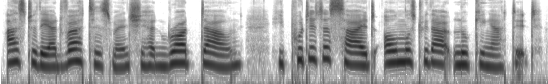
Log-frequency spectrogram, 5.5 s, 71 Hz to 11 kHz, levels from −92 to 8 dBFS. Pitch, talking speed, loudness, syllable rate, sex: 240 Hz, 185 wpm, -16 LUFS, 5.3 syllables/s, female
